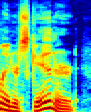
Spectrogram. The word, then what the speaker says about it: Lynyrd Skynyrd: One is, and I'm a huge Lynyrd Skynyrd fan, pronounced Lynyrd Skynyrd.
